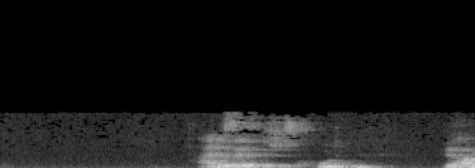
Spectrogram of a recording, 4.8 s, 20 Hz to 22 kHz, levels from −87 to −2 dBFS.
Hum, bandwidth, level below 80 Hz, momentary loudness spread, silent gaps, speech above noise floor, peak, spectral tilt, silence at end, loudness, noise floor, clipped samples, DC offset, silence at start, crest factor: none; 7.6 kHz; -62 dBFS; 13 LU; none; 34 dB; -10 dBFS; -5.5 dB/octave; 0 s; -26 LUFS; -57 dBFS; under 0.1%; under 0.1%; 2 s; 18 dB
